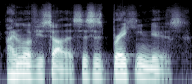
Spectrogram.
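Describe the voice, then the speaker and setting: A man's voice: on the low side, animated, fast, darkish tone, dry recording, clean studio sound. Enthusiastic man co-hosting a podcast. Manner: enthusiastic, gushing. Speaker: podcast co-host. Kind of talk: casual podcast chat. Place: podcast studio.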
